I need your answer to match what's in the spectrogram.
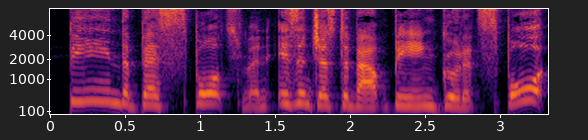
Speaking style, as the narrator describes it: snapped the headmaster

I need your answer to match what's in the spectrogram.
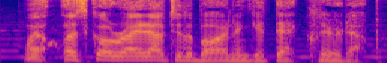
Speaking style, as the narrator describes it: the county attorney said briskly

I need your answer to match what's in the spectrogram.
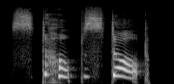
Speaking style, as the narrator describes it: cried Elsa

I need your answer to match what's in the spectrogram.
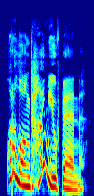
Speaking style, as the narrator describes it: exclaimed his mother, who was watching anxiously for him

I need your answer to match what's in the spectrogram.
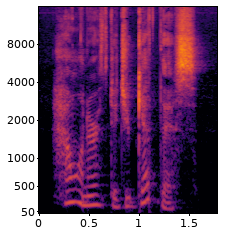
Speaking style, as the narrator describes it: she asked

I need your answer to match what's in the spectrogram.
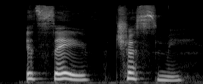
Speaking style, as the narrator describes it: Greta said

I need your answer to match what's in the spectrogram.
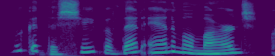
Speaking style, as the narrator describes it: cried one man

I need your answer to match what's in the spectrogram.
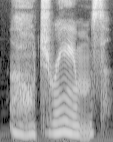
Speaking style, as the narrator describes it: sighed Anne

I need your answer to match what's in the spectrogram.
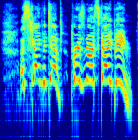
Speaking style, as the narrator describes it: guards were yelling

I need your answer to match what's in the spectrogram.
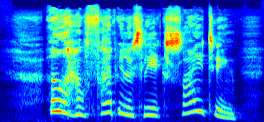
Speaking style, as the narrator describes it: exclaimed the sisters over the moon that Aquarius was breaking his mould

